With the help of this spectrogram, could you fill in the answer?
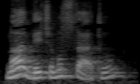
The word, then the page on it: Mandi: frioulan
